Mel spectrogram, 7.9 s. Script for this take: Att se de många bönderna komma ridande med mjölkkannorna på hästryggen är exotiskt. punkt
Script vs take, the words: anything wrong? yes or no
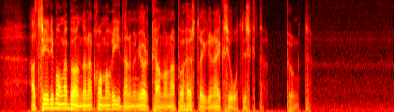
no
